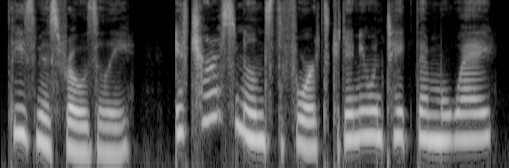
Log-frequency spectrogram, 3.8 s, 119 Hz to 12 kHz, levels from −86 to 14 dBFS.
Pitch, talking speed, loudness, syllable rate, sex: 255 Hz, 205 wpm, -17 LUFS, 6.4 syllables/s, female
